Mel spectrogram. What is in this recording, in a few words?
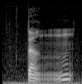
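"deng3", pinyin, south, female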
